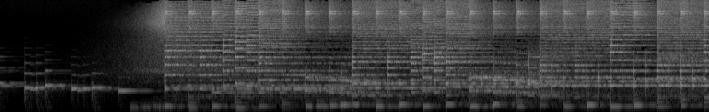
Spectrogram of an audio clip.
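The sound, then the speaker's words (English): Electro dance music: a few soft, sparse piano notes open it, then a steady synth-heavy beat with pulsing bass and dense layered chords comes in and continues to the end. “What if he made an electro dance version of Snow Mountain? It'd sound a little like this.”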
